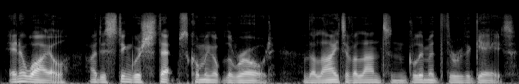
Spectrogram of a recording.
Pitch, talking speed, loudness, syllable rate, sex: 100 Hz, 230 wpm, -18 LUFS, 6.0 syllables/s, male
